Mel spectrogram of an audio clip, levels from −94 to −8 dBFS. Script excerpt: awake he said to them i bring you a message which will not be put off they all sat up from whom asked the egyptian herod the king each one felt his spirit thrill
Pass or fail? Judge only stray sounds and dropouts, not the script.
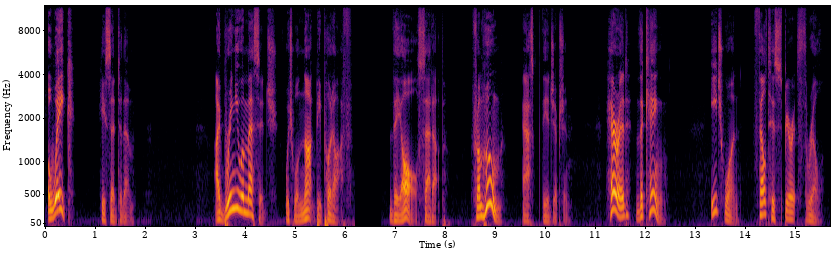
pass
